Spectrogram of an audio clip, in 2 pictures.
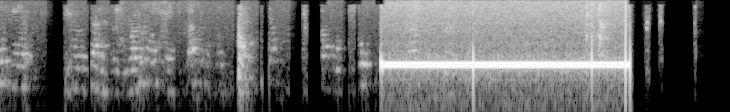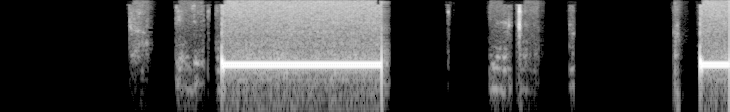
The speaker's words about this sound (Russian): Если вы знаете внутренний номер нужного вам сотрудника, наберите его на вашем телефоне после сигнала.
